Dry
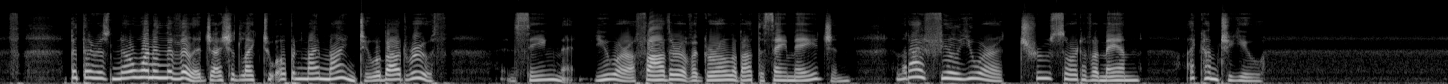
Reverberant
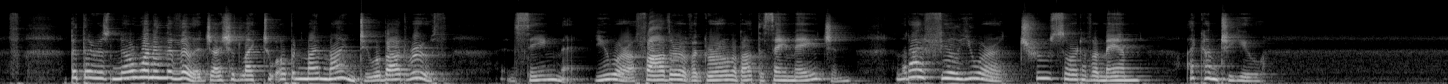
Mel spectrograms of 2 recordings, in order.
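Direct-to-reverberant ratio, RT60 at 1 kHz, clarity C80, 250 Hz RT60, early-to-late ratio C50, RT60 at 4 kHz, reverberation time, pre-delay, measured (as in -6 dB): 8.5 dB, 0.70 s, 15.5 dB, 0.70 s, 12.5 dB, 0.65 s, 0.70 s, 8 ms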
